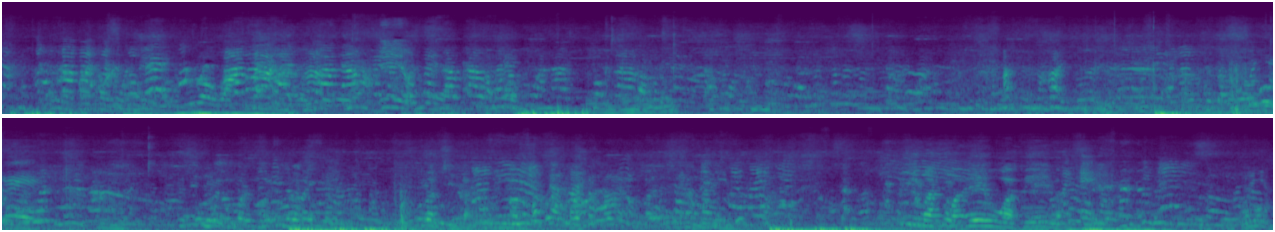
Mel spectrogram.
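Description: Several women talk and chatter nearby.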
